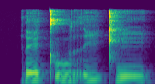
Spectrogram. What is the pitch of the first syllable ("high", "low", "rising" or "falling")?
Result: high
